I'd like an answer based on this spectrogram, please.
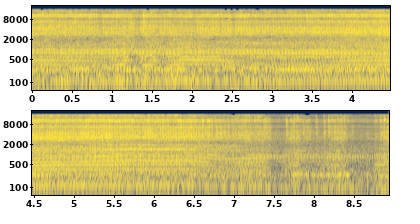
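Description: Vintage Ski-Doo snowmobile's two-stroke engine running at a steady speed while riding, its pitch dipping and the sound easing off a little near the end as the throttle comes back.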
